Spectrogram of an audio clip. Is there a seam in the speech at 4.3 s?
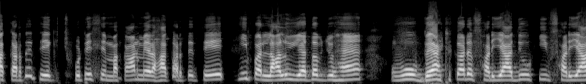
no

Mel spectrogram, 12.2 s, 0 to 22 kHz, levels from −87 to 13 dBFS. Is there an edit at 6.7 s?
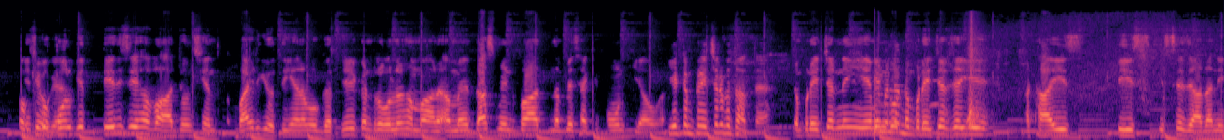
no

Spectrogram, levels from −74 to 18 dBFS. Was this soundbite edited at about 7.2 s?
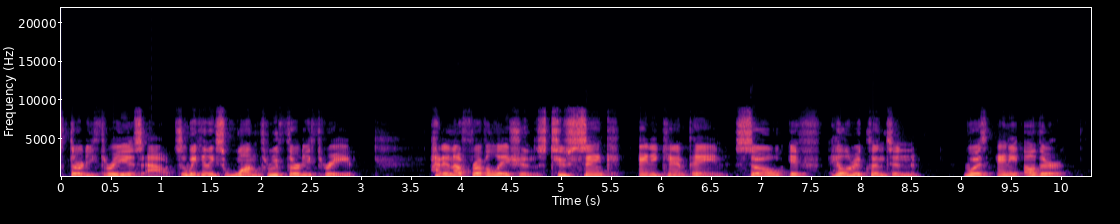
yes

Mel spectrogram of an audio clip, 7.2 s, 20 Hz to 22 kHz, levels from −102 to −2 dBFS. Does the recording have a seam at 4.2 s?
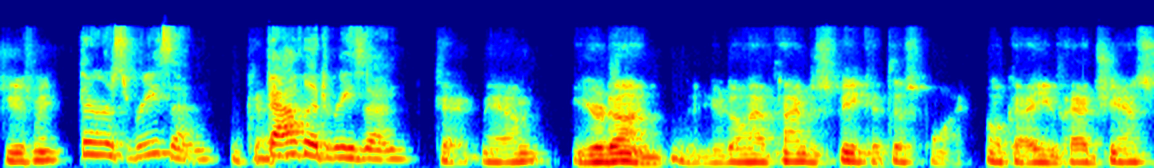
no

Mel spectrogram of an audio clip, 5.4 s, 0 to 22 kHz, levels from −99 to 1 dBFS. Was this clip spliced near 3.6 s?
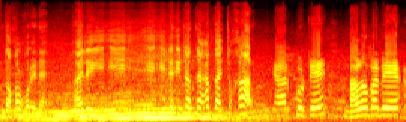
yes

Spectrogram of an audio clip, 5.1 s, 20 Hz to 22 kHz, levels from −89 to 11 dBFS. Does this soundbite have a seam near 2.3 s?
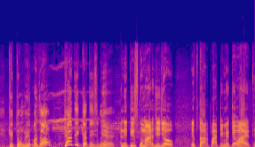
yes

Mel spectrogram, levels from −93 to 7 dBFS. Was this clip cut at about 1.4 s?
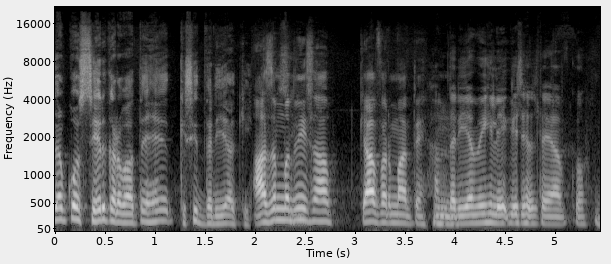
yes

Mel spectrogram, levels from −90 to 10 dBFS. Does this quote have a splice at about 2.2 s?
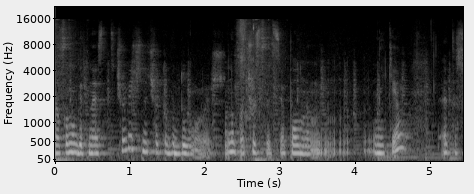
yes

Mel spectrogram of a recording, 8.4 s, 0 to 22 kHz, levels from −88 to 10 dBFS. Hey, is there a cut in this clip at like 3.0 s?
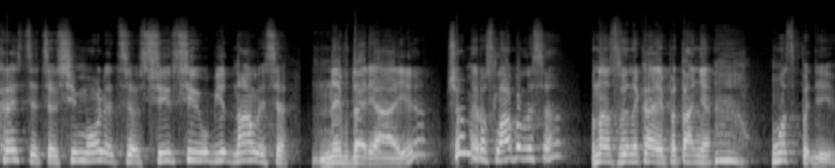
yes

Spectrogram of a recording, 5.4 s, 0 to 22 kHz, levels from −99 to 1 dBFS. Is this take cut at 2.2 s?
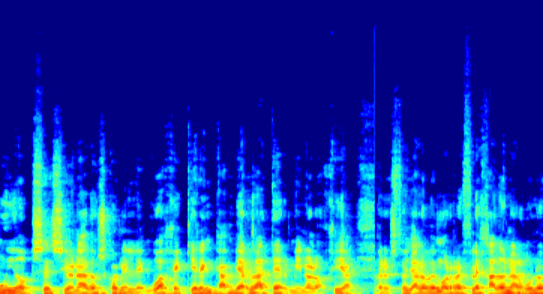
no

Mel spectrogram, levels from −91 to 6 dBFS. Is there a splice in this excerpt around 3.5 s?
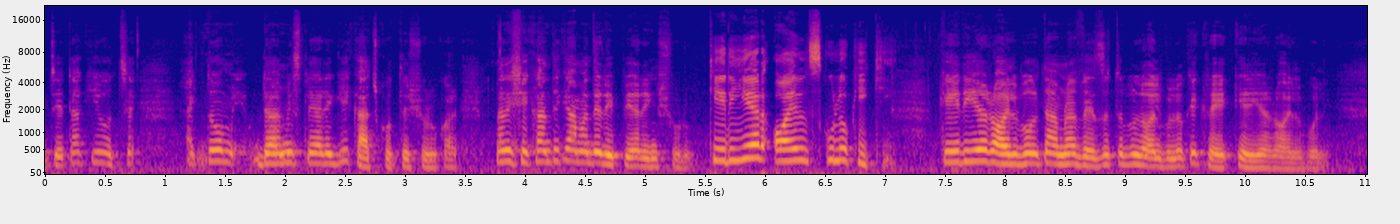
no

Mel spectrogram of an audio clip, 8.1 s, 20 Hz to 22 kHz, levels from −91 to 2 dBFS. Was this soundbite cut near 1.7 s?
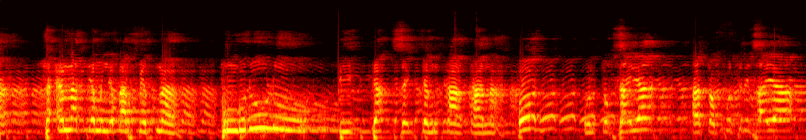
no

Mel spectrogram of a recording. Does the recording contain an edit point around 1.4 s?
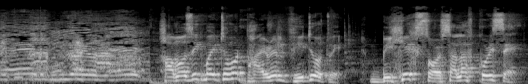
yes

